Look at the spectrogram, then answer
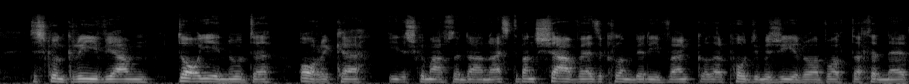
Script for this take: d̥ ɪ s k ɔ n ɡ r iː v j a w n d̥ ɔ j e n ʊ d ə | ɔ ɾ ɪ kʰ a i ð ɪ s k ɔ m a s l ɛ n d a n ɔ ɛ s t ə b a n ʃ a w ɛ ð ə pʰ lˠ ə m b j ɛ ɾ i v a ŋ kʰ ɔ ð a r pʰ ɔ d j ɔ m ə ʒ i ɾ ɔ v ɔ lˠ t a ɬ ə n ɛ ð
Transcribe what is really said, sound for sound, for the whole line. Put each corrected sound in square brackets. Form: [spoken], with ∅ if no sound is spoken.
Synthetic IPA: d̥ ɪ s k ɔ n ɡ r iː v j a w n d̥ ɔ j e n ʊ d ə | ɔ ɾ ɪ kʰ a i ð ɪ s k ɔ m a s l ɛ n d a n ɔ ɛ s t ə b a n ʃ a [v] ɛ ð ə [kʰ] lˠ ə m b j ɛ ɾ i v a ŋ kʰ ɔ ð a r pʰ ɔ d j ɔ m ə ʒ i ɾ ɔ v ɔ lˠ t a ɬ ə n ɛ ð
